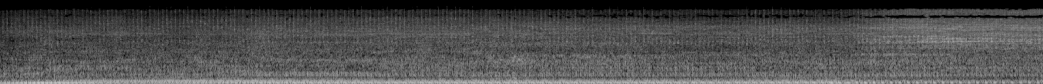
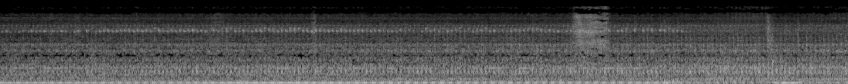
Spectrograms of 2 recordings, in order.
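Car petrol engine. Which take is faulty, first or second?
first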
